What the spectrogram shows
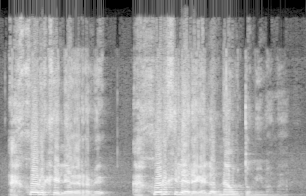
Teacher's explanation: la entonación con la que estoy realizando el nominal mi mamá es muy baja comparada con la entonación con la que realizo el constituyente un auto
